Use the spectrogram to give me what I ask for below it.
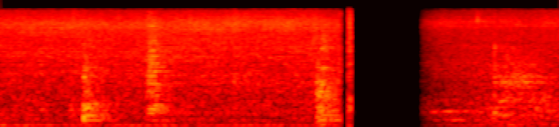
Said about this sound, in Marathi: हे चांगलं पहिले ऑइलमध्ये चांगलं फ्राय करून घेणार आहोत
